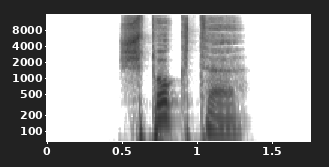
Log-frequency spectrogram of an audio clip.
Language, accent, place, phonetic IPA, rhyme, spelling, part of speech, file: German, Germany, Berlin, [ˈʃpʊktə], -ʊktə, spuckte, verb, De-spuckte.ogg
- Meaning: inflection of spucken: 1. first/third-person singular preterite 2. first/third-person singular subjunctive II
